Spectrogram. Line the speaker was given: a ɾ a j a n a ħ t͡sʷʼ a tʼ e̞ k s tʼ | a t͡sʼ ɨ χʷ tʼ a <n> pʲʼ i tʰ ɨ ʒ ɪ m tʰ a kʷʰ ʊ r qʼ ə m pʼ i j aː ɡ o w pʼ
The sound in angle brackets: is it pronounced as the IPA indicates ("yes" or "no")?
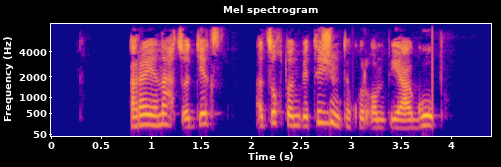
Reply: yes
